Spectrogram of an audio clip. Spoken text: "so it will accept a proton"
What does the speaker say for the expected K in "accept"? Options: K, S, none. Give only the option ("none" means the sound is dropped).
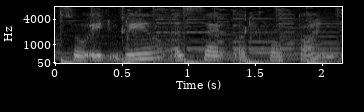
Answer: none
